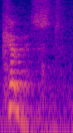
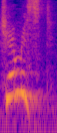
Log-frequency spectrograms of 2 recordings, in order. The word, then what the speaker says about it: chemist: Ali yes please spell chemist oh blame me k e n chemist does not begin with a k it sounds like it begins with k CH H but that is making it chemist no the CH is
